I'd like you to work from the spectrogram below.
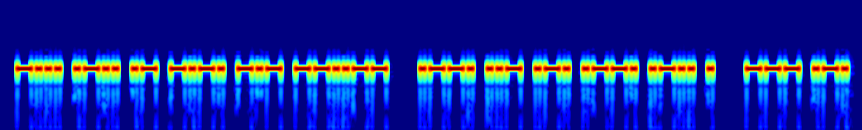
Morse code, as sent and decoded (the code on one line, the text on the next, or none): -... .-.. .- -.-. -.- --..-- / .--. ..- .-. .--. .-.. / --- .-.
BLACK, PURPLE OR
